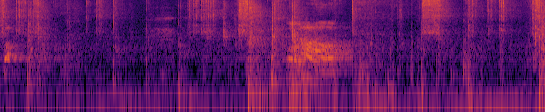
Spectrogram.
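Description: Scattered thuds a second or two apart from a trial bike hopping and landing on artificial turf and a football being struck, with the ring of a large indoor hall.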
